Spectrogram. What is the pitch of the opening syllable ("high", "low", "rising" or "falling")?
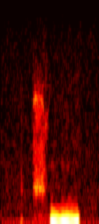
low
